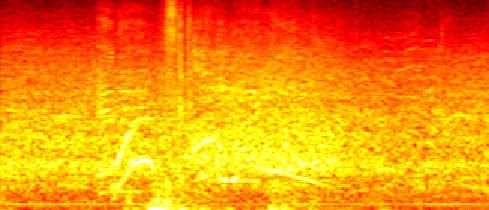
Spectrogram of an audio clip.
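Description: A body thuds heavily onto the floor.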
